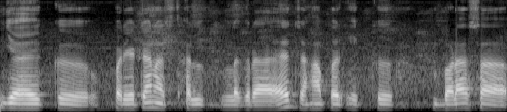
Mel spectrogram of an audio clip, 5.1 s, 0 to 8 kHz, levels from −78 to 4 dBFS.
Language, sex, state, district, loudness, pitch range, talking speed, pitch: Hindi, male, Bihar, Saran, -16 LUFS, 105-120 Hz, 140 wpm, 115 Hz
